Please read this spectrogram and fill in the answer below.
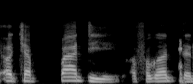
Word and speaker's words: chapati: Is it pachati or chapati. I forgot the name. Pachati ki jai. Yes, How do Prabhu. you pronounce it, bro?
